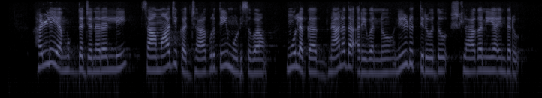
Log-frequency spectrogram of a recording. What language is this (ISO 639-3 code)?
kan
